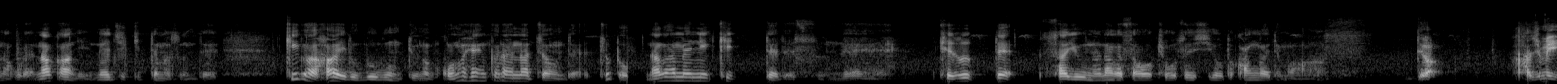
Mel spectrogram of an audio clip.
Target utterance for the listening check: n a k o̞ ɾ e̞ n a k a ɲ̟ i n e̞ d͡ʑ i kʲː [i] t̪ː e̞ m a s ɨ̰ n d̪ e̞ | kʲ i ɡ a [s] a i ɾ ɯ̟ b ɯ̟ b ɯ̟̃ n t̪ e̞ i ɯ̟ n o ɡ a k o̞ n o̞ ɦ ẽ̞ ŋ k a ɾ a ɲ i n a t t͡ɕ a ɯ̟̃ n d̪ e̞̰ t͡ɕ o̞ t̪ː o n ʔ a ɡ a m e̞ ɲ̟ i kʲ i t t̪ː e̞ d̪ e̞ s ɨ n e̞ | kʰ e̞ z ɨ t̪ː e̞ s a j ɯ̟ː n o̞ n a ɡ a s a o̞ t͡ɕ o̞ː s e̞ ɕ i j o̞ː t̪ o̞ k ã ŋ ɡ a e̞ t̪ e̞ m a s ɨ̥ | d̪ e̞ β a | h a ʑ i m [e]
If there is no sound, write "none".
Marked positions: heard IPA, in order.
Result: i, h, e

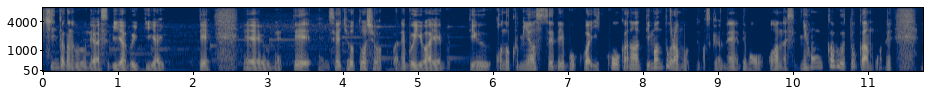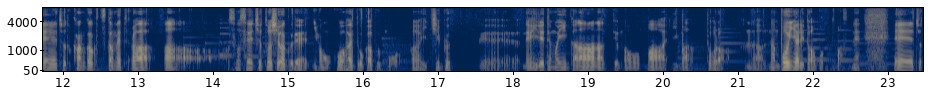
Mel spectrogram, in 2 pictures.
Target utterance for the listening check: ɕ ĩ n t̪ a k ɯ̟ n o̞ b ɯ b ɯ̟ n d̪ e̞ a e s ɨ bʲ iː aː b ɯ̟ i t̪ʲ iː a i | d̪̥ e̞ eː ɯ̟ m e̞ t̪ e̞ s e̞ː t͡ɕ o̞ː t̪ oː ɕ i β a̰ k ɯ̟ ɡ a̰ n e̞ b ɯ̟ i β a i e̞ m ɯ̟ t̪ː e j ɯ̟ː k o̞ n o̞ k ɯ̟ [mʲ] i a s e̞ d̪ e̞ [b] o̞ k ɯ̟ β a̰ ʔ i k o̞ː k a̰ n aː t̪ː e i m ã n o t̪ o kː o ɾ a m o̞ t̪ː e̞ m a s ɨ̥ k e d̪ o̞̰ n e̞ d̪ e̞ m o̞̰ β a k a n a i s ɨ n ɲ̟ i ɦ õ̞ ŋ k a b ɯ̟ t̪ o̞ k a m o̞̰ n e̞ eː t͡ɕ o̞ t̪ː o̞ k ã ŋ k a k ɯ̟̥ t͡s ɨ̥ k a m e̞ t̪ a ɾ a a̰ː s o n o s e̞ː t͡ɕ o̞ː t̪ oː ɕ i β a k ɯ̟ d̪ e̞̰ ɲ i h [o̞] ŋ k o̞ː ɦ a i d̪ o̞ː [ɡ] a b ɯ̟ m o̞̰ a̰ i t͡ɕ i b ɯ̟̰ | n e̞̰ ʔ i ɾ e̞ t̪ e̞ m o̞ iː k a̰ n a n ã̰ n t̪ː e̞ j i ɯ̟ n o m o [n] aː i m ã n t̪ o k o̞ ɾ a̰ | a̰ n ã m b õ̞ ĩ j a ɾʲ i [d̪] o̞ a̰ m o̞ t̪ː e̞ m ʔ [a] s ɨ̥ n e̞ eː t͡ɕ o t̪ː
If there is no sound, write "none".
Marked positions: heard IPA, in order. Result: mʲ, b, õ̞, k, m, t̪, a

